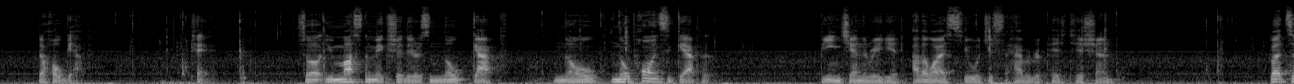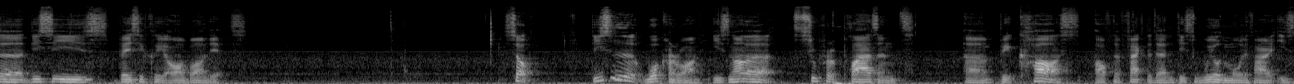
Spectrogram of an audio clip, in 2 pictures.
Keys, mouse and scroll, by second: 2.7-6.1 shift+middle drag, 6.1 click, 6.3 m, 9.8 click, 10.0 m, 11.3-13.8 shift+middle drag, 13.8-16.8 drag, 20.3-22.1 drag, 22.1-24.5 middle drag, 24.5-25.8 drag.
